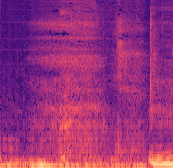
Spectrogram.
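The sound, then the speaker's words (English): Heavy open-mouth breathing into a microphone, a steady, breathy rush with low rumbling pops, ending in a louder, gasp-like huff near the end. “Breathe, open mouth breathing,”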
